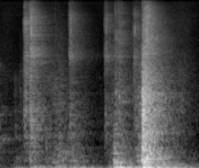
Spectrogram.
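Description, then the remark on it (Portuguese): A sticking office door is wrenched open with a scraping, juddering rasp and a heavy thud as it breaks free, with no talking over it. “vou ali à porta do escritório que está fechada e eu vou abrir e fechar para vocês verem o pânico que eu sofro.”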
